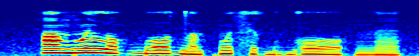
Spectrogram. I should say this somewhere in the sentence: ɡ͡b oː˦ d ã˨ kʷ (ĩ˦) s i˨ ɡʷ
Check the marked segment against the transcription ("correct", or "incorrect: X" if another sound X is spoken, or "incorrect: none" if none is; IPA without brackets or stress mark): correct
